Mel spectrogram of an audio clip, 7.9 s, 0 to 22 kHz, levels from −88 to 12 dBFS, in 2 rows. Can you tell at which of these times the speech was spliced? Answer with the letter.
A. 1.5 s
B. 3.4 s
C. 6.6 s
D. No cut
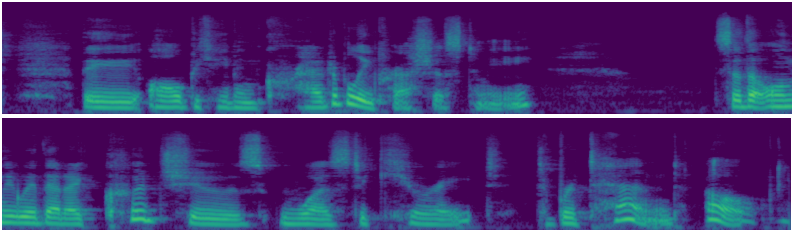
C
